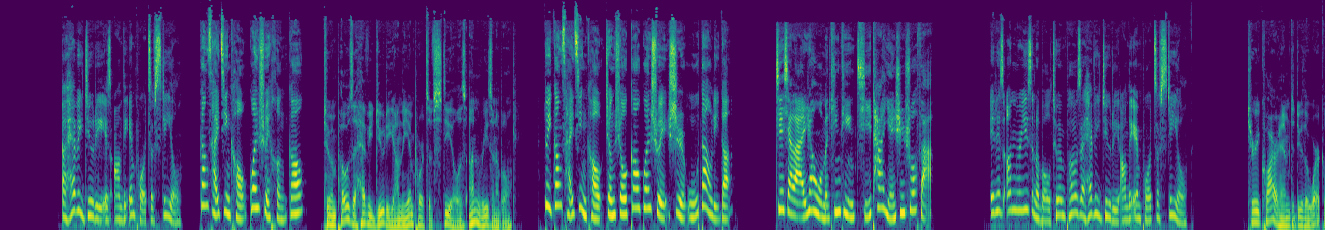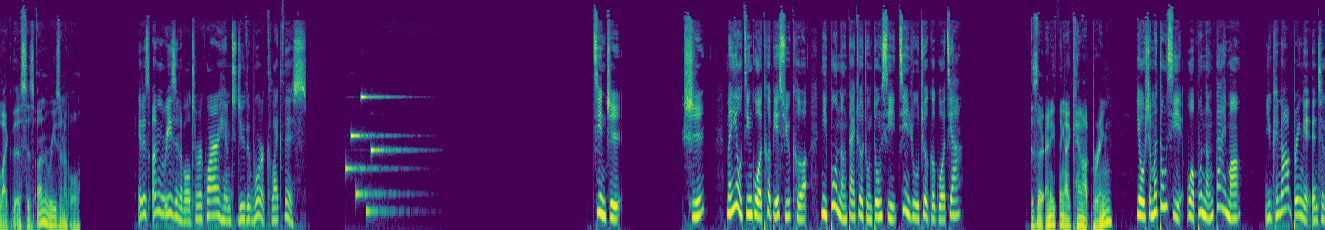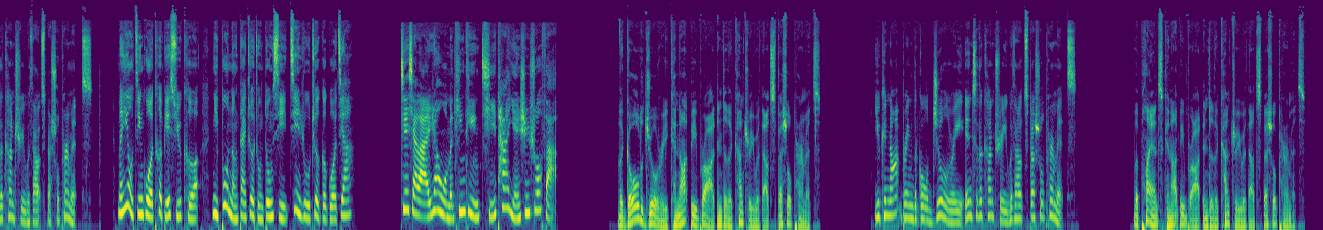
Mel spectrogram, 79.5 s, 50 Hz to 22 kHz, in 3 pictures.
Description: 在线英语听力室法律英语就该这么说 第138期:对钢材进口征收高关税是无道理的的听力文件下载,《法律英语就该这么说》栏目收录各种特定情境中的常用法律英语。真人发音的朗读版帮助网友熟读熟记，在工作中举一反三，游刃有余。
